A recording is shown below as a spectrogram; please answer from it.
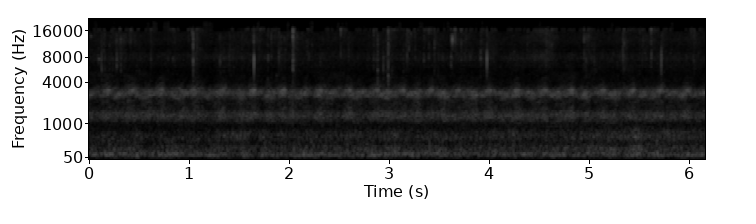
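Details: A thick chorus of frogs keeps up a rapid, rattling trill without pause, forming two steady pitch bands, joined by intermittent sharp crackles like a wood fire.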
